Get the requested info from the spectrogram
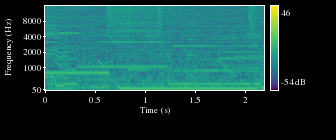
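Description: Experimental electronic synthesizer music made of overlapping held tones. A low bass note enters just under a second in and holds almost to the end, with a few short falling glides above it.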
